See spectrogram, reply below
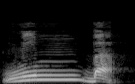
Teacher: وقلنا بأن الإخفاء حالة بين الإظهار والإدغام، الأصل أن أقول ميم باء ميم باء فأطبق الشفتين مرتين، مرة للميم ومرة للباء. الآن أنا أطبق على ميم وأجافي عن باء ميم باء، إعمال الشفتين مرة واحدة في حرفين هذا يشبه الإدغام.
